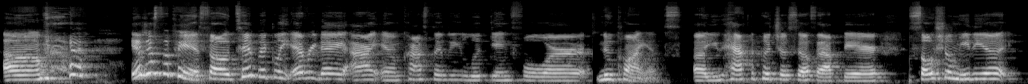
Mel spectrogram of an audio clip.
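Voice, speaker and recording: A woman's voice: on the high side, expressive, unhurried. A young woman realtor in a casual career interview, talking in an upbeat, chatty way and laughing often. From United States.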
